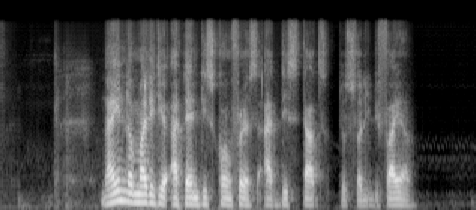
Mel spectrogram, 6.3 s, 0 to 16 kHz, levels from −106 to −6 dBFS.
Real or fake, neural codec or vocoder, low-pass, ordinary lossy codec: fake; codec, 16 kHz in and 24 kHz out, 0.8 kbps, FocalCodec, streaming, 65536 codes; 10.8 kHz; none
